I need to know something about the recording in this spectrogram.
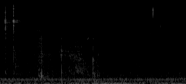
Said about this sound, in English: Why am I typing?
